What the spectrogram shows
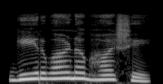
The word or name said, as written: ಗೀರ್ವಾಣಭಾಷೆ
